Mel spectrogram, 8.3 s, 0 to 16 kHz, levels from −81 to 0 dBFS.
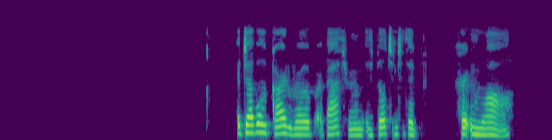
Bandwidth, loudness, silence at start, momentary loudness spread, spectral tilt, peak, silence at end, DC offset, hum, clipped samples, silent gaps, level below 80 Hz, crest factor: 7.8 kHz; -19 LUFS; 3.55 s; 9 LU; -6.5 dB/octave; -2 dBFS; 0.65 s; under 0.1%; none; under 0.1%; 6.42-6.82 s; -60 dBFS; 20 dB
